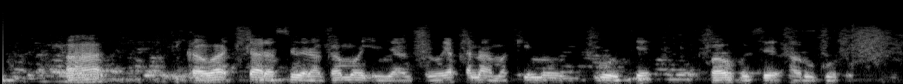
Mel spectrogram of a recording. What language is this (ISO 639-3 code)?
kin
